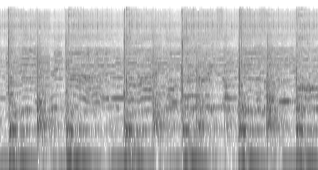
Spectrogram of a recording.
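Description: Background music: a melody over a steady low drone, with sharp drum or tambourine strikes coming about every half second to a second.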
